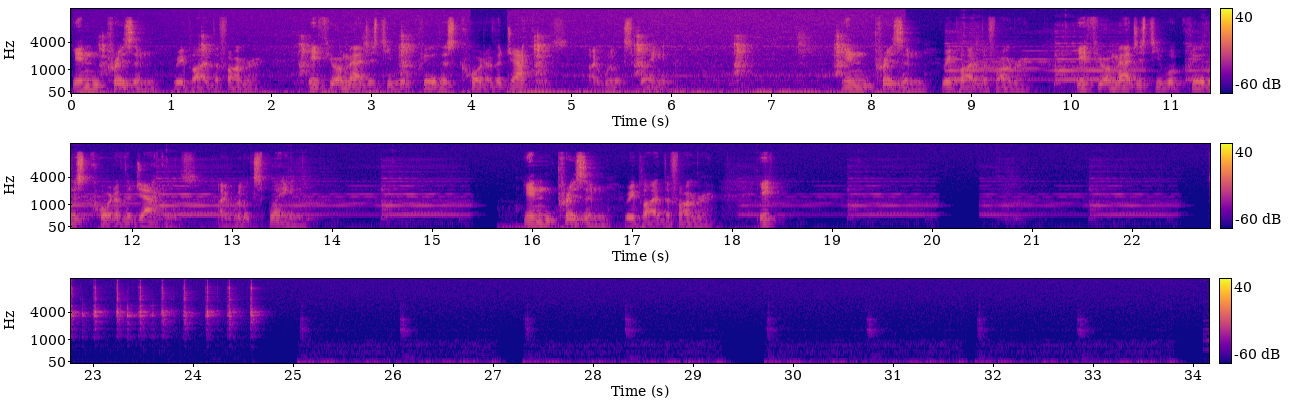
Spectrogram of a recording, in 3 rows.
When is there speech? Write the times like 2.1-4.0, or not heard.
0.0-6.0, 7.7-13.8, 15.9-18.4.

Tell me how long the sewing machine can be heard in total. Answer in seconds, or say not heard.
not heard.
